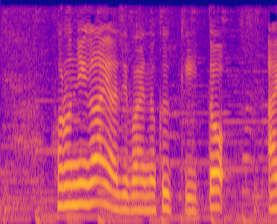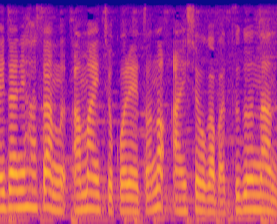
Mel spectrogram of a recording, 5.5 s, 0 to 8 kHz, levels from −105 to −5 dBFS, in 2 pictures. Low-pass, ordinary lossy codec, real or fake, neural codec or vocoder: 7.2 kHz; none; real; none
